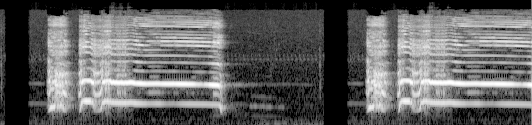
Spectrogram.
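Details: Rooster crowing twice: each crow opens with short stuttered notes, then a long level, harmonic-rich cock-a-doodle-doo lasting over a second, with a quiet pause of about a second between crows.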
